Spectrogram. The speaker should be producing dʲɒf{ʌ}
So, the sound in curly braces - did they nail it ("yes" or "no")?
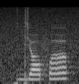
yes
